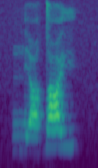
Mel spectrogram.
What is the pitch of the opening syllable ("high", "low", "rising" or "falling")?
low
